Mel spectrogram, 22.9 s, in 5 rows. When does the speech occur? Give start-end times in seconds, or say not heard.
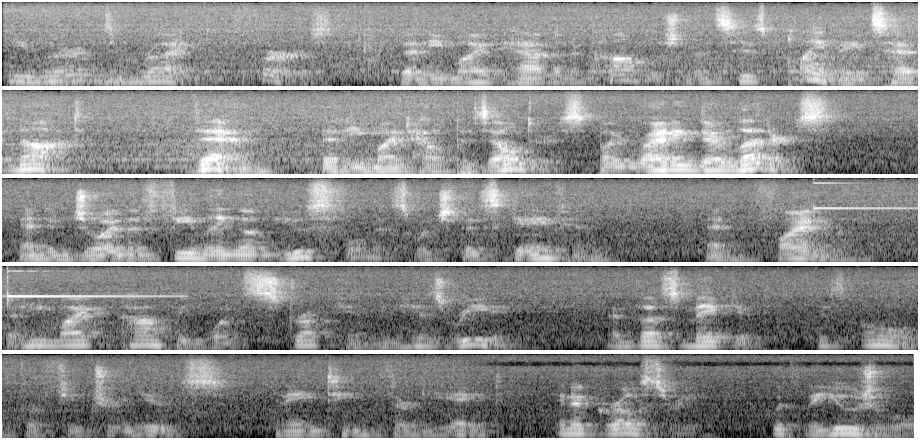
0.0-22.8.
